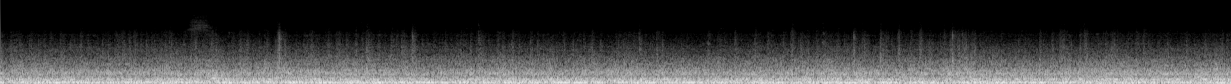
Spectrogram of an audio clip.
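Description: A bus engine drones steadily from inside the cab.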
